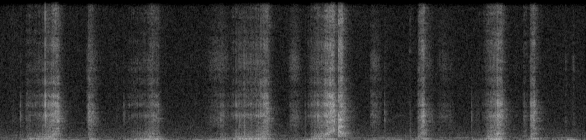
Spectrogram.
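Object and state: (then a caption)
Primed canvas. A mechanical pencil rubs and scratches lines across the surface of a large, flat primed canvas. Dry, raspy strokes come in separate bursts with short pauses between them, each carrying a bright scratchy hiss over a soft low rumble of contact.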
